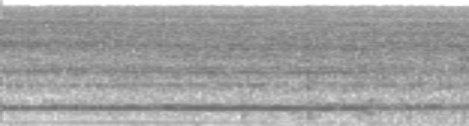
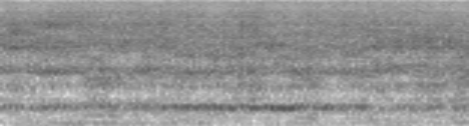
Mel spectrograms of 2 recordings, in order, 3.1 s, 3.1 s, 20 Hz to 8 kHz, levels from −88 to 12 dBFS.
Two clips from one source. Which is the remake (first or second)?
second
